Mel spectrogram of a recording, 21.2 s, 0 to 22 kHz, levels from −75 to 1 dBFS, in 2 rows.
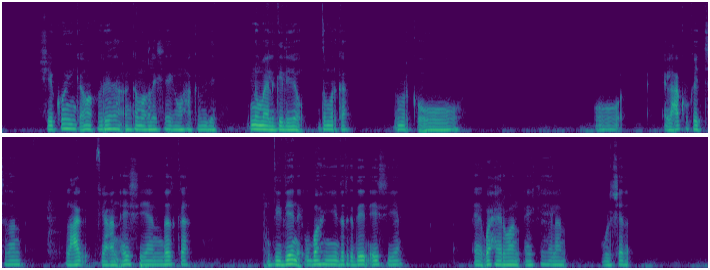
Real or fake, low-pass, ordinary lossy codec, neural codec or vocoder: real; none; none; none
